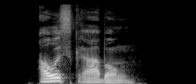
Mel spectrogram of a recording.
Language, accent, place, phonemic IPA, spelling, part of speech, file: German, Germany, Berlin, /ˈʔaʊ̯sɡʁaːbʊŋ/, Ausgrabung, noun, De-Ausgrabung.ogg
- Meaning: excavation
